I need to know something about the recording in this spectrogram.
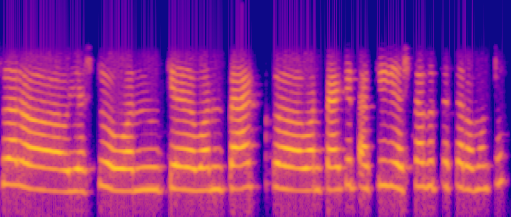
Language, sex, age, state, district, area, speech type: Kannada, female, 18-30, Karnataka, Vijayanagara, rural, conversation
